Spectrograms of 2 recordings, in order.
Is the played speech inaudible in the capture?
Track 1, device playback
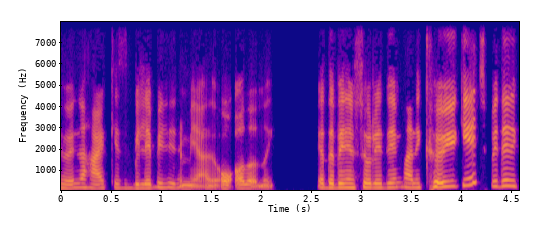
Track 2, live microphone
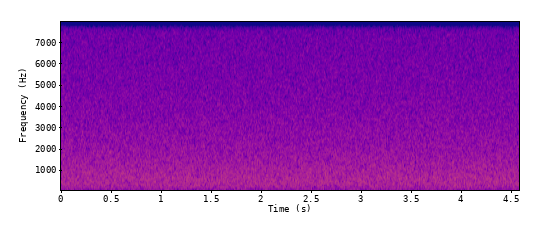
Yes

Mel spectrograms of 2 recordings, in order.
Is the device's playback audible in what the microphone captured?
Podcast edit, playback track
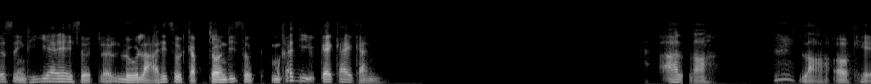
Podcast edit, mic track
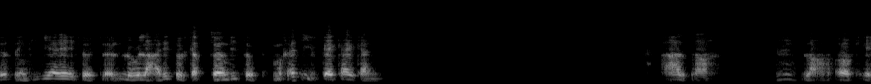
Yes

